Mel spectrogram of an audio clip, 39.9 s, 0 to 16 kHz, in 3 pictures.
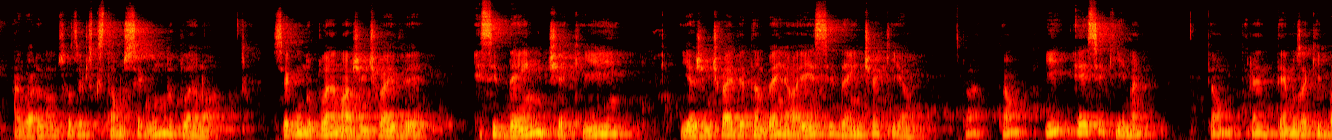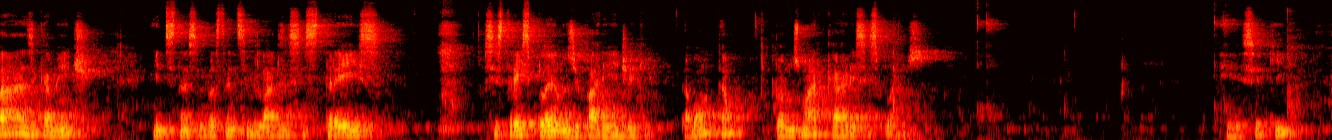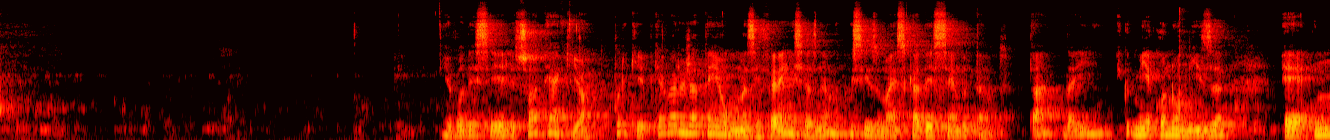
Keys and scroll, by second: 32.8 Escape.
